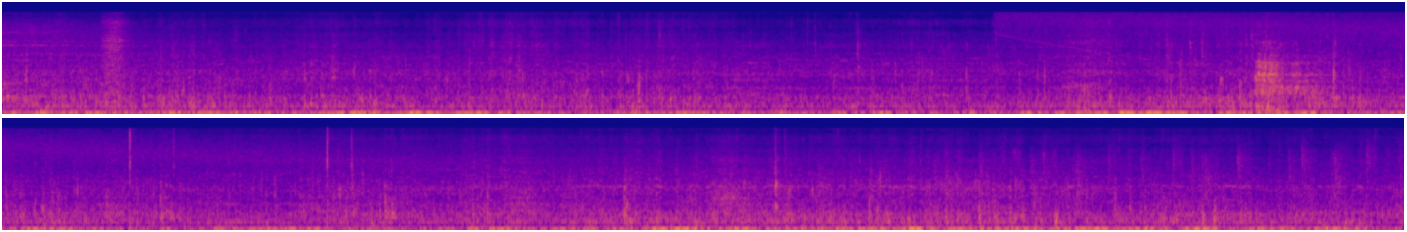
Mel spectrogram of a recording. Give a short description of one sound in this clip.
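Bicycle tyres crunch and rattle over a rough gravel track.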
